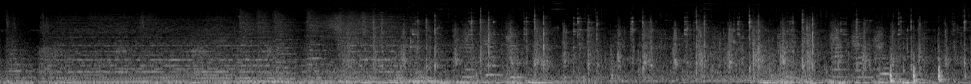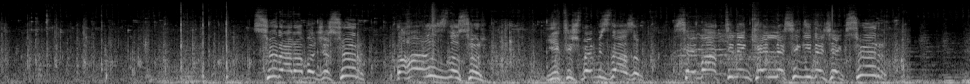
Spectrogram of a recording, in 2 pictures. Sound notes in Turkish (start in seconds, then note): 0.3 Müzik - Gerilim; 7.2 At arabası sesi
